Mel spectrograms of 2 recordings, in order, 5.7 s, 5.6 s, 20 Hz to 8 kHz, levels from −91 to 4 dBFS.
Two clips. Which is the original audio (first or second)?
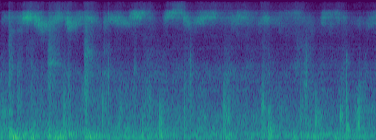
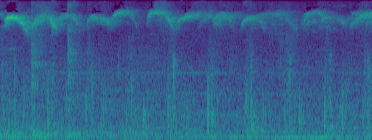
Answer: second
